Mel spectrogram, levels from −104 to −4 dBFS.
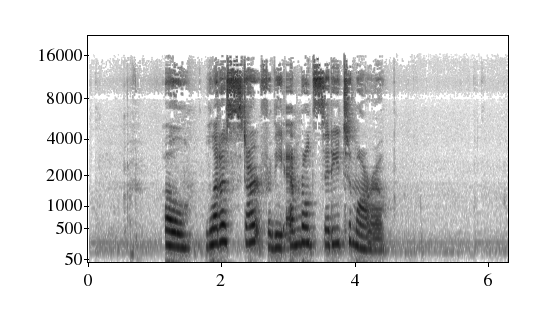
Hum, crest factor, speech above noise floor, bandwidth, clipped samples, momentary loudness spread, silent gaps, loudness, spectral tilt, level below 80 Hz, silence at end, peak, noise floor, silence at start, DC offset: none; 18 dB; 39 dB; 16.5 kHz; under 0.1%; 11 LU; none; -15 LUFS; -3 dB/octave; -58 dBFS; 1.85 s; -2 dBFS; -55 dBFS; 0.65 s; under 0.1%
